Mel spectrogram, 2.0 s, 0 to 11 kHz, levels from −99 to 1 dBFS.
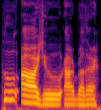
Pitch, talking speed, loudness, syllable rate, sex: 135 Hz, 145 wpm, -16 LUFS, 3.9 syllables/s, male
